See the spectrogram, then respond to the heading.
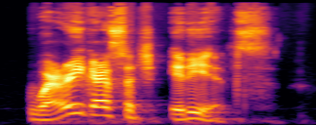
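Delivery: snide, mocking, high know-it-all tone. Discussing a character, doing a mocking impression of her lines. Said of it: "let me do my impression of of basically every one of her lines".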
